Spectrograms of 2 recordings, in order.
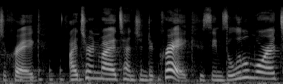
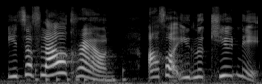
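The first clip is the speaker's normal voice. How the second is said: put-on little girl; 9 semitones higher, 4 dB louder than usual. Little girl offers flower crown.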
